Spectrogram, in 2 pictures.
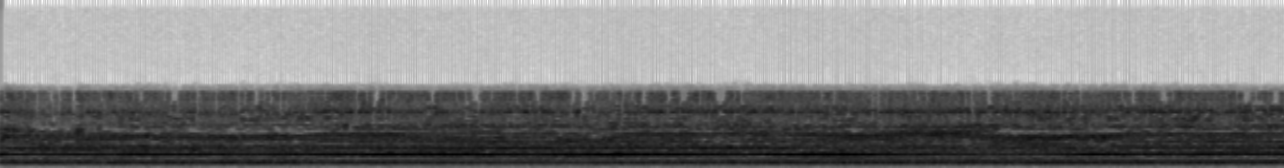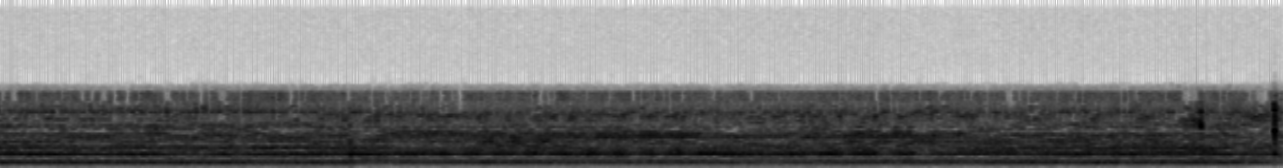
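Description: A heat tool drying a Distress Ink background on paper blows with a steady, loud, unbroken whirring hum for the whole stretch, close up and alone.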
